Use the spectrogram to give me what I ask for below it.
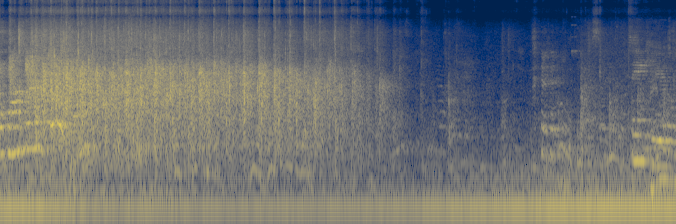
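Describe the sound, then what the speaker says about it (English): Sustained applause from a large audience at a scholarship award ceremony, loud and continuous for several seconds before fading to scattered claps and voices. "If we can give a round of applause to all the sponsors."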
